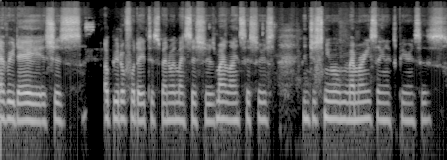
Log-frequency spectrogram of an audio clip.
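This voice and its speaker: In a Spanish accent, a woman speaks at a moderate pace with a fairly low pitch, the sound dry and close with no echo. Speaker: nursing student, sorority member. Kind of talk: casual chat.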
